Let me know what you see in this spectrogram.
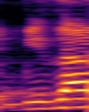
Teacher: موم یہاں پر میم ساکن کے بعد با ہے تو میم کی تنوین کو میم سے بدل کر غنہ اور اخفاء کے ساتھ میں پڑھیں گے، اس کو اقلاب کہتے ہیں۔ بذا میں الف مدہ ہے، اسے ایک الف کے برابر کھینچیں گے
